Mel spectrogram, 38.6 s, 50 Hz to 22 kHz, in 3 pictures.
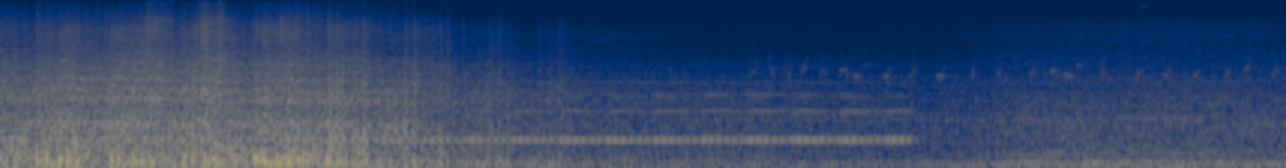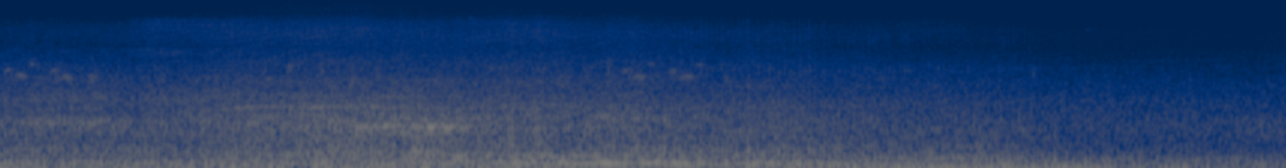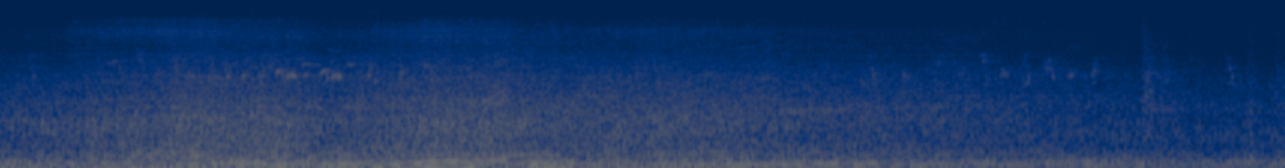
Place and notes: Mingde St., 彰化縣花壇鄉 - in the railroad crossing
in the railroad crossing, Bird call, Traffic sound, The train passes by
Zoom H2n MS+ XY
Huatan Township, Changhua County, Taiwan, March 2017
